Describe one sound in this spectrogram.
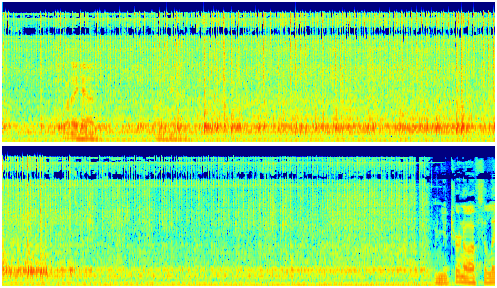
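A wood lathe hums as it spins.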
